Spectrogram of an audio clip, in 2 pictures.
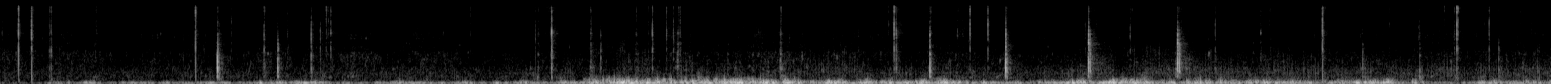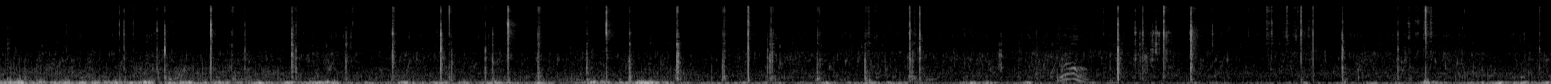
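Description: Kindling being split off a block of wood by hand: irregular sharp taps and cracks of the blade in the wood throughout. Wind rumbles on the microphone, strongest in the first half.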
